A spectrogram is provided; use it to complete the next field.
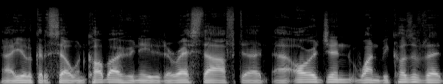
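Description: Someone with an Australian accent speaks at a moderate pace with fairly even intonation, in a very clean recording against a silent background. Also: man. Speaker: former footballer guest. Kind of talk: casual radio chat. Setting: radio studio.

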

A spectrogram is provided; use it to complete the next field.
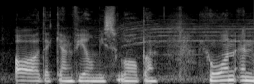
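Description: Music plays in the background as a woman with a fairly low pitch speaks at a moderate pace. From Antwerp, Belgium (Deurne). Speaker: forklift driver. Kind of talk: interview. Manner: halting.

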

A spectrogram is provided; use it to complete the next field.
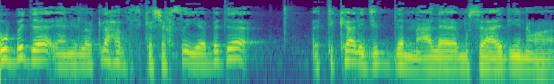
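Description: Using an ordinary speaking voice, a man at medium pitch talks at a fairly slow pace with lively intonation. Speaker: podcast co-host, film reviewer. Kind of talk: casual chat.

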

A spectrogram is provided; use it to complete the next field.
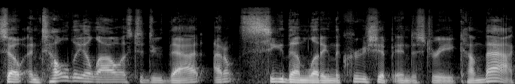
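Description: A medium-pitched man with an American accent and very wide pitch swings, on a very clean recording with a silent background. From Southern California. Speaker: radio host. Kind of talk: casual chat. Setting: studio.

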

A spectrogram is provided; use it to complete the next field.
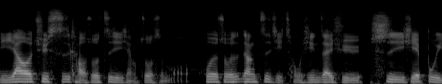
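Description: At a very fast pace, a man with a fairly low pitch speaks in a very clean recording with a silent background. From Taiwan, Taipei. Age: middle-aged. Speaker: former sports anchor and author. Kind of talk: casual chat. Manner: animated.

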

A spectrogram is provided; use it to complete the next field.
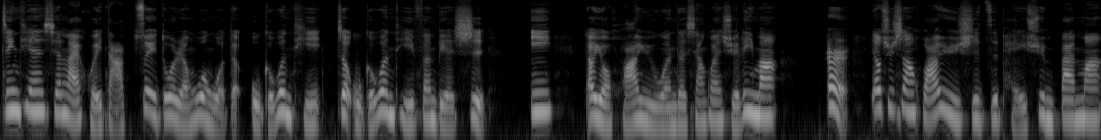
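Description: Her medium-pitched voice swings very widely in pitch as this woman talks at a moderate pace, in a very clean recording with a silent background. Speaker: podcast host and Mandarin teacher. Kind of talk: solo podcast monologue.

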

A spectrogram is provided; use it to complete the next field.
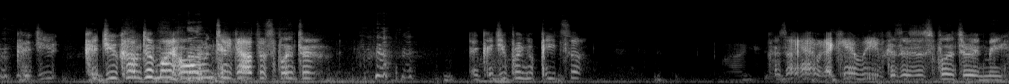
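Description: A woman's put-on character voice, raspy and high-pitched, at a moderate pace broken by long, frequent pauses. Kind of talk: phone voice.

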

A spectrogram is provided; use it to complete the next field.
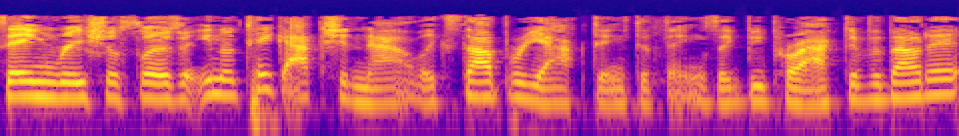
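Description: A woman speaks with an American accent at a fairly quick pace. Her pitch varies in an ordinary way. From US, western Massachusetts. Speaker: historian and professor. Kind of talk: casual interview conversation.

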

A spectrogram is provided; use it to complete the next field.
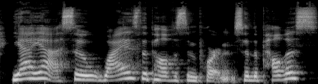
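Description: With an American accent, a woman uses an ordinary speaking voice at a moderate pace with ordinary pitch variation, in a very clean recording with a silent background. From US Midwest, Cincinnati, Ohio. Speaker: physical therapist. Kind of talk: casual interview.

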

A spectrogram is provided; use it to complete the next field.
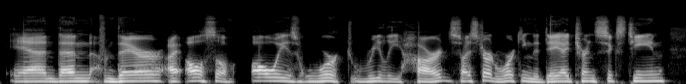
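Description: A man's fairly high voice at a moderate pace, monotone and flat, with hardly any pauses. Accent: Upper Midwest. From US Midwest, small-town Minnesota. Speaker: business coach. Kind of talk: interview.

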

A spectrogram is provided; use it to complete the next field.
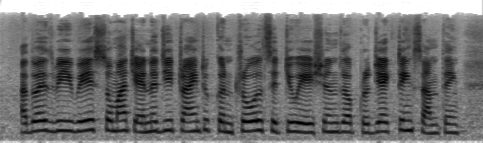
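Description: Noticeable background noise runs under the speech. The delivery is fairly quick. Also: woman. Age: old. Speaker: audience member asking question. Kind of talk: question to teacher.

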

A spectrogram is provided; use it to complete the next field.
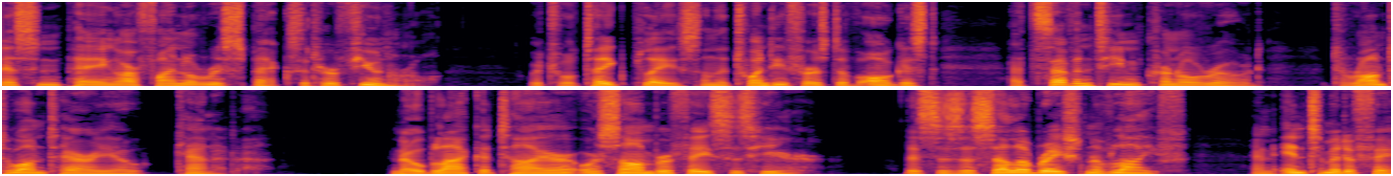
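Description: A man talks at a medium pitch and a fairly quick pace, with vocal fry. The recording is very clean, the background silent. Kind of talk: audiobook narration of a mystery novel, read aloud. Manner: measured, even, literary narration.

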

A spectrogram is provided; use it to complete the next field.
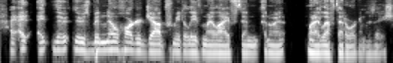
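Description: Somewhat breathy and very fast, a man talks in a US Midwestern accent, with a dry, close sound with no echo. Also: fairly even intonation. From US Midwest, small-town Iowa. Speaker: diversity and inclusion speaker and consultant. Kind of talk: interview conversation. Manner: halting, many fillers and repeats.

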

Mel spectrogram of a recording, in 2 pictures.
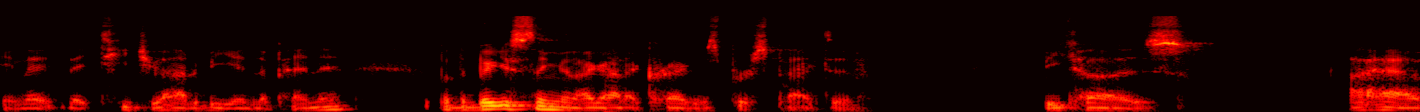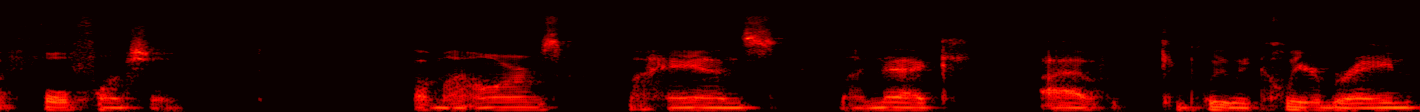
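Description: With an American accent and a very deep, low pitch, a man speaks at a moderate pace with ordinary pitch variation and long, frequent pauses. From North Dakota, south central. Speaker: motivational speaker. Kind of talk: interview, personal testimony.

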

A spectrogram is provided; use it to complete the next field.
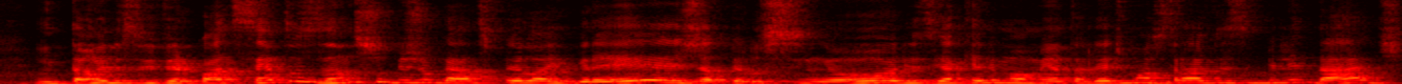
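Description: Noticeable background noise runs under a man's high-pitched voice. He talks at a moderate pace. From Brazil, Catalão, Goiás. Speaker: academic researcher. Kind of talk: interview. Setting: hotel.

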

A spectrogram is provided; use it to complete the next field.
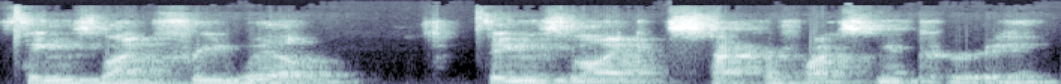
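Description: A man's fairly high, somewhat breathy voice with a dark, mellow tone, very wide pitch swings and a fairly quick pace. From London, England. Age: 30s. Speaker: diversity and inclusion consultant. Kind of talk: interview.

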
